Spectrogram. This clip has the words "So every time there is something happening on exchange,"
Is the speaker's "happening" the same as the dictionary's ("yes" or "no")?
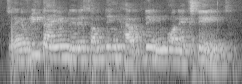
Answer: yes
